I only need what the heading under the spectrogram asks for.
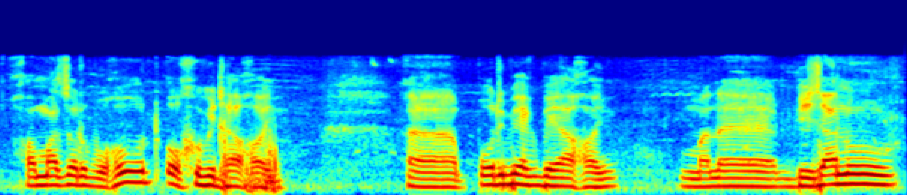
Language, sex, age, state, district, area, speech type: Assamese, male, 45-60, Assam, Barpeta, rural, spontaneous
